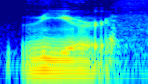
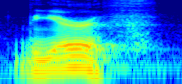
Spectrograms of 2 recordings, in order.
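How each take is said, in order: Both takes have the same delivery.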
